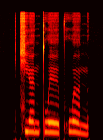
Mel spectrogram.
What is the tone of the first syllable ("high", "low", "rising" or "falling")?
falling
